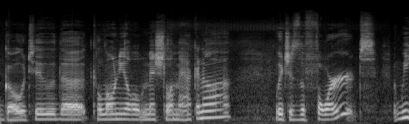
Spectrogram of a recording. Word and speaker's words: Mackinac: now Mackinac Island is has an AC at the end but it's still pronounced we see some people that pronounce it Mackinac it's not a Mackinac it's not Mackinac and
